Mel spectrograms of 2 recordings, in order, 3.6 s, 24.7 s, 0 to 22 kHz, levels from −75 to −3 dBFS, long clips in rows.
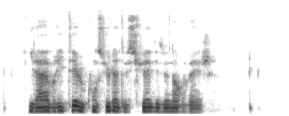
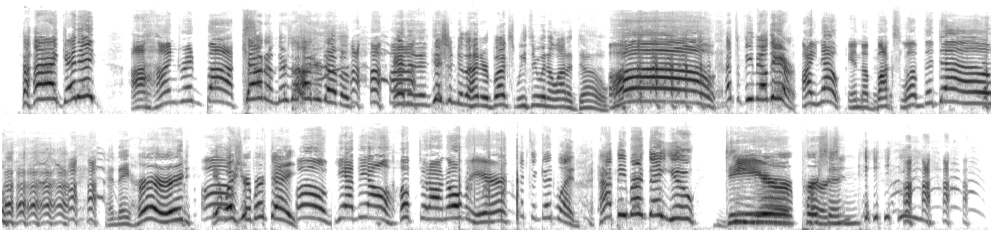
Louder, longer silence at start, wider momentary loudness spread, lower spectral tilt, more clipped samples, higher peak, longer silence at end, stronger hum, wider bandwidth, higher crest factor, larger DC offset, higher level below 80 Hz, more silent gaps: second, -24 LUFS vs -17 LUFS; about the same, 0.35 s vs 0.25 s; second, 9 LU vs 13 LU; first, -6 dB/octave vs -0.5 dB/octave; neither; second, -8 dBFS vs 0 dBFS; first, 0.45 s vs 0.2 s; neither; second, 15.5 kHz vs 17.5 kHz; about the same, 18 dB vs 18 dB; neither; second, -68 dBFS vs -62 dBFS; neither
